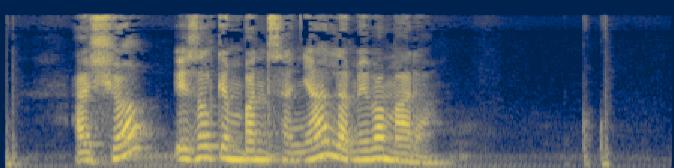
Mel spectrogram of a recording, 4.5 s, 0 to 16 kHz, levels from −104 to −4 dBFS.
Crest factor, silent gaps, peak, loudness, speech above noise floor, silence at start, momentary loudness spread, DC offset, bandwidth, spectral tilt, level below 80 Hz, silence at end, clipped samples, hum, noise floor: 18 dB; none; -2 dBFS; -18 LUFS; 42 dB; 0.05 s; 7 LU; under 0.1%; 12 kHz; -3 dB/octave; -52 dBFS; 0.45 s; under 0.1%; 60 Hz at -55 dBFS; -60 dBFS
